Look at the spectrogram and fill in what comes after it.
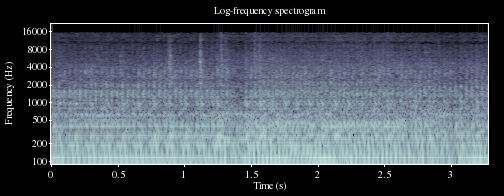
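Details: Deep, even diesel chug with no knocks or misses from a used Kubota L4018 4WD tractor, model year 61 (Thai calendar), with a front blade; it starts easily and idles healthy.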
